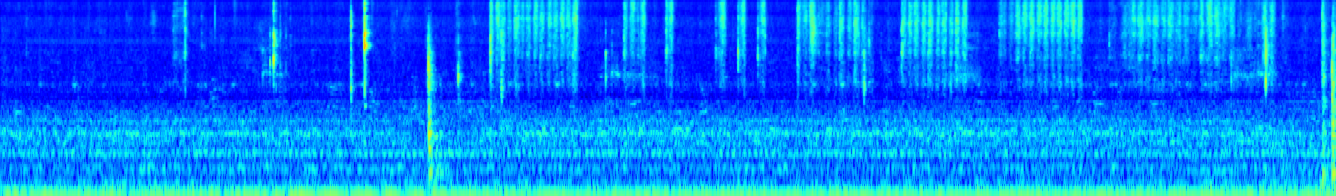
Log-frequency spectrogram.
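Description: Hand tools working a small wooden carving: a few light clicks and cuts, then a run of repeated scratchy strokes on the wood for several seconds, over a steady low hum.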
